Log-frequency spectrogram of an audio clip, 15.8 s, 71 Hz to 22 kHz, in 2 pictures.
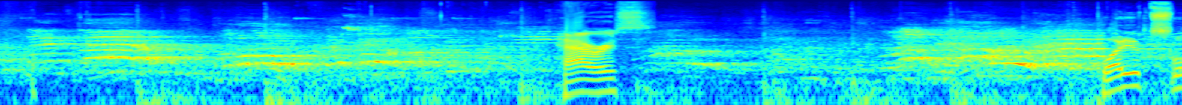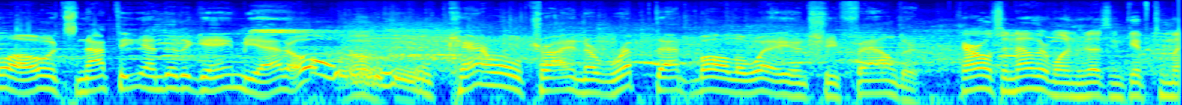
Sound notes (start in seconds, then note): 9.6 whistle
